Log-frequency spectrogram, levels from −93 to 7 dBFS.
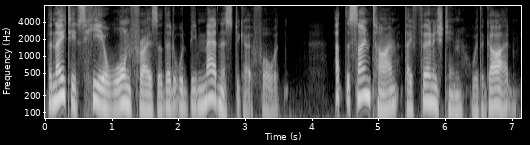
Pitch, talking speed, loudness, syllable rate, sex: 130 Hz, 195 wpm, -21 LUFS, 5.5 syllables/s, male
